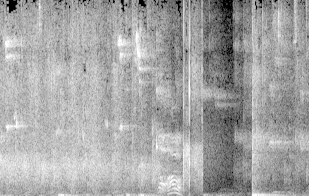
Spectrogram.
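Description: Table tennis rally in a large hall: sharp hits of the ball on bats and table and thumps of footwork, spaced irregularly, over a background chatter of voices. A brief pitched sound that rises and falls cuts in a little over three seconds in, and a loud hit comes about five seconds in after a quieter moment.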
